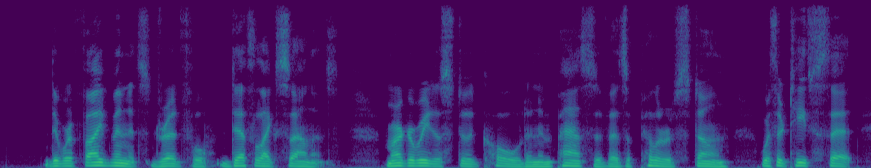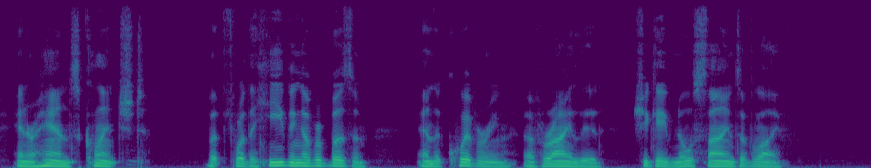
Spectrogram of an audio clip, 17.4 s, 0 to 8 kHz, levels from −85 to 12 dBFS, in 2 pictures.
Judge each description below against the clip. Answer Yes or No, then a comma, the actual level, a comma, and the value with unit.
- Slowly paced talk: No, average, 155 wpm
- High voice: No, low, 115 Hz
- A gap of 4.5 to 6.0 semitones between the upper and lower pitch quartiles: No, average, 4.1 semitones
